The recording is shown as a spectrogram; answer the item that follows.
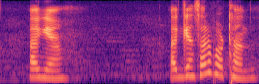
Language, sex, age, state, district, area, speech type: Odia, female, 30-45, Odisha, Dhenkanal, rural, spontaneous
